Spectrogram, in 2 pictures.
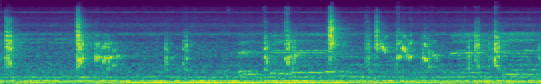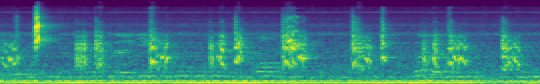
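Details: Budgerigars during mating season, calling in scattered short sharp chirps and clicks spread through the recording, with occasional faint warbling and a continuous low hum.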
